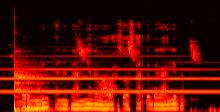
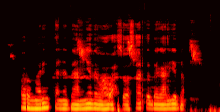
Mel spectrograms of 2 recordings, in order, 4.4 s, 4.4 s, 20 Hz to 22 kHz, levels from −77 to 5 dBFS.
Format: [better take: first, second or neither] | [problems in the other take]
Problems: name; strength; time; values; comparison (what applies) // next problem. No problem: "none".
second | background sound (Wind instrument, woodwind instrument + Thump, thud); 2 dB below the speech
